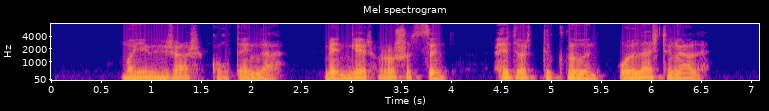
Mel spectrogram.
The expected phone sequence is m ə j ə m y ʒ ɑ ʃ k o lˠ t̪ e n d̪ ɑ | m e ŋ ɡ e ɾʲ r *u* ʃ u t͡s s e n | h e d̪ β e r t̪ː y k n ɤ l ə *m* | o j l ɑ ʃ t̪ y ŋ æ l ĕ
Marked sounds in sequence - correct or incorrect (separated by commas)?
incorrect, incorrect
